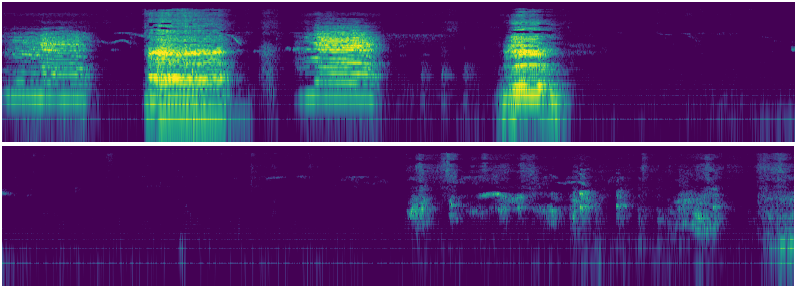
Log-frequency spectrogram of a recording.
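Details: Sheep from a group of seven ewes with a ram west of Ramallah, Palestine, giving four loud harmonic bleats in the first six seconds, wavering and quavering, followed by quiet, then softer mixed sounds near the end.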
